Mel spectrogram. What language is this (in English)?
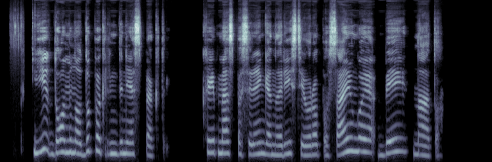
Lithuanian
